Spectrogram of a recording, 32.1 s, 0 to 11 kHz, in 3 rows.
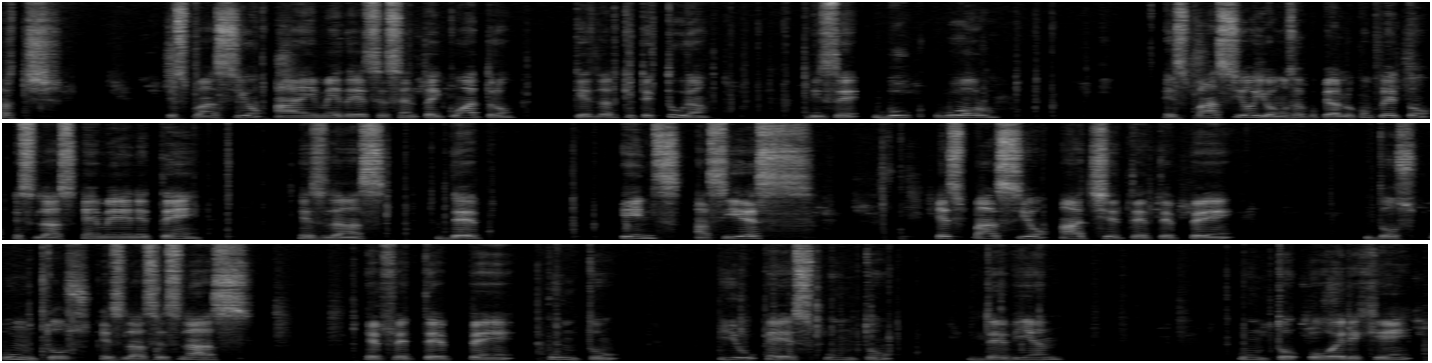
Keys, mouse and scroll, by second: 0.0-3.5 typing, 4.5-15.5 typing, 16.9-19.6 typing, 21.4-22.2 typing, 23.3-32.1 typing.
